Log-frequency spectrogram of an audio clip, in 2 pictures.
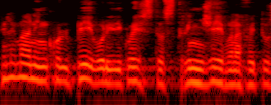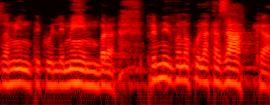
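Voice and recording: Someone reads aloud here in a natural voice.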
